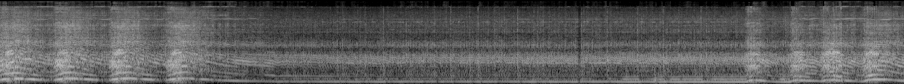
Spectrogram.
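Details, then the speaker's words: Traxxas Nitro Slash nitro engine on the bench with a new glow plug, slow on grass: revs rise and fall in bursts, settle to a shaky high idle, then surge again; sounds bad, owner suspects rich running, before resetting the carb needles to factory settings. "All right, that thing sounds uh shitty. Shot [ __ ] everywhere. Holy god. Think we have a rich problem for sure."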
